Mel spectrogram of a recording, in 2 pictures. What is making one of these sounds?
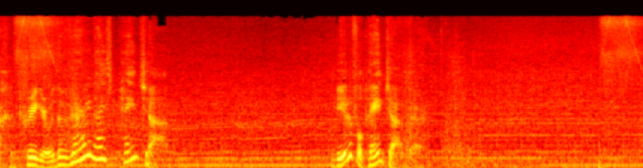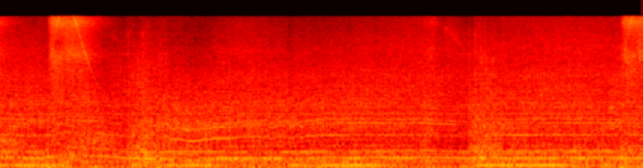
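A sports car engine hums steadily and revs up in short bursts.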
